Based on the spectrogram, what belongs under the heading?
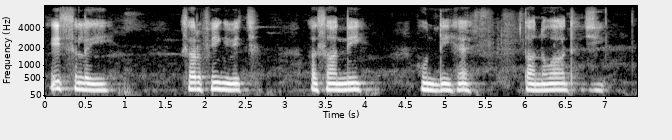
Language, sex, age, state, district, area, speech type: Punjabi, female, 30-45, Punjab, Fazilka, rural, spontaneous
